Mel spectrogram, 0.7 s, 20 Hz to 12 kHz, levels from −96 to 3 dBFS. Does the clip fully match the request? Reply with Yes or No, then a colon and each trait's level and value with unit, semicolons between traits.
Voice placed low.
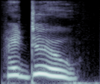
No: very high, 255 Hz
